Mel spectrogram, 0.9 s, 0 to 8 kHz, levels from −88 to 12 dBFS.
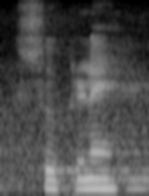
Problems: constant background noise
